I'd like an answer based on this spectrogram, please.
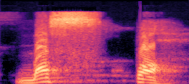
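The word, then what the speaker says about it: بسطة: Baik, berikutnya adalah peletakan huruf sin kecil di atas huruf shad menunjukkan bahwa huruf shad dibaca sin. Huruf shadnya dibaca sin. Fil khalqi basṭah. Nah, enggak boleh dibaca shad.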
